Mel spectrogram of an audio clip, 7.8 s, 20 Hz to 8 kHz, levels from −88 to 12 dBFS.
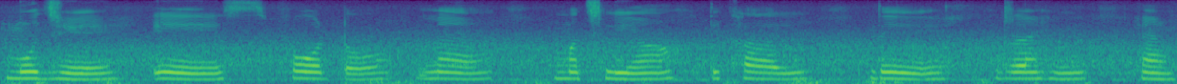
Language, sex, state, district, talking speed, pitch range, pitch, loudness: Hindi, female, Madhya Pradesh, Umaria, 70 wpm, 210-230 Hz, 220 Hz, -16 LUFS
